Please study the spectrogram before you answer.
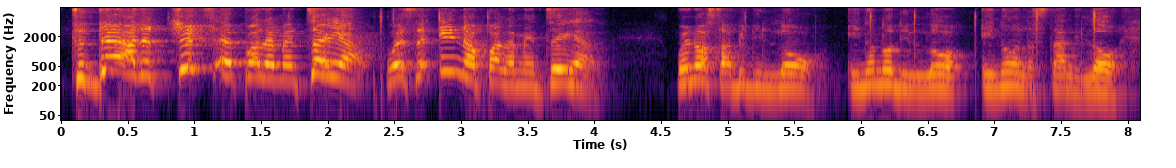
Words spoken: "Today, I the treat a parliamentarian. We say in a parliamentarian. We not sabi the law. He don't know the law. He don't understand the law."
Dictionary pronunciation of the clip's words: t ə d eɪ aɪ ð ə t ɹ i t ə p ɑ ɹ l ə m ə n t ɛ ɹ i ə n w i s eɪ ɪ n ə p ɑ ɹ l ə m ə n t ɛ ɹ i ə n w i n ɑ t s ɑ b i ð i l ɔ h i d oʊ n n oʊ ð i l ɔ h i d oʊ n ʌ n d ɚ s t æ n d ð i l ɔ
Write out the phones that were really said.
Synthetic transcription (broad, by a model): t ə d eɪ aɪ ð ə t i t ə p ɑ l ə m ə n t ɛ ɹ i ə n w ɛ s eɪ ɪ n ə p ɑ l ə m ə n t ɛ ɹ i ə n w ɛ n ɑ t s ɑ b i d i l ɔ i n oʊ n n oʊ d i l ɔ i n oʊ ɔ n d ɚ s t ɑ n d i l ɔ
